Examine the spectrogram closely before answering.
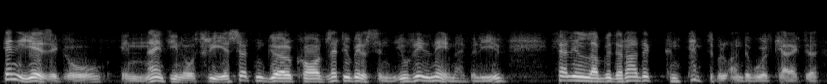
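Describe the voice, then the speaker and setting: Suave, smug blackmailer, lively old radio. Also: male voice, mid-range voice, fairly quick. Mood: gloating. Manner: mock-courteous, theatrical, smug. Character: suave, cynical male antique dealer and gloating blackmailer. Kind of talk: 1940s radio thriller acting. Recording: muffled, noisy vintage 1940s radio recording.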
